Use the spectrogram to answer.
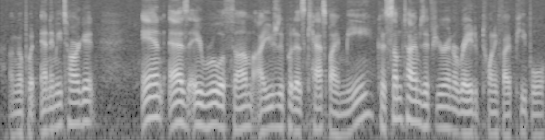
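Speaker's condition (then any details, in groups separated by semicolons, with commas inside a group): No condition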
